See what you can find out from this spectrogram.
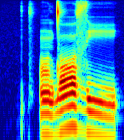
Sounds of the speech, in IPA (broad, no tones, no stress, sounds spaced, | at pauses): t͡sʼ ɔ̃ d ɔ z i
